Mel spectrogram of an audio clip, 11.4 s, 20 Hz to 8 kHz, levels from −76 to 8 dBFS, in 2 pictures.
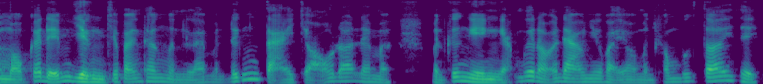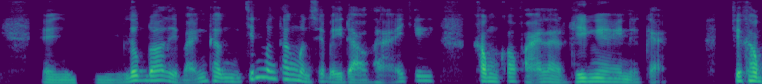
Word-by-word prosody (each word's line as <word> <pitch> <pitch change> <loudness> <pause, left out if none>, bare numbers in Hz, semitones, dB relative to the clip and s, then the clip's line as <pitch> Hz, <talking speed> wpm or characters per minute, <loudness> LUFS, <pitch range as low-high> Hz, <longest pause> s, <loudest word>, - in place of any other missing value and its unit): một 100 -2 +3
cái 150 - +2
điểm 150 - +4
dừng 110 -5 +6
cho 125 - -2
bản 115 +1 +1
thân, 130 -2 -2
mình 100 -4 -4
lại 95 +1 -4
mình 100 -1 -13
đứng 200 +11 -1
tại 95 - +2
chỗ - - -2
đó 140 +1 -1
để 120 -4 -4
mà 105 -4 -5 0.3
mình 100 - -3
cứ 145 - 0
nghiền 105 -7 +5
ngẫm 105 +9 -3
cái 160 - +3
nỗi - - +1
đau 115 -3 +3
như 115 0 -3
vậy 100 -2 -2
mà 95 - -5
mình 90 -2 -8
không 110 +5 -7
bước 130 +2 -7
tới, 150 +3 +3
thì 100 - -1 0.3
thì, 95 -1 -1 0.2
ừm, 90 -1 -8
lúc 160 +1 +4
đó 165 +1 +5
thì - - -1
bản 130 - -4
thân, 130 -5 -1
chính 275 - -1
bản 250 -3 +2
thân 200 -5 +1
mình - - +1
sẽ - - -6
bị 100 +1 -1
đào - - +1
thải 125 - -5
chứ 160 - -3 0.4
không 135 -3 +4
có 140 +2 -1
phải 115 - +1
là 110 -5 0
riêng 125 +1 +4
ai 115 -2 0
nữa 100 - -3
cả, - - -6 0.5
chứ - - +5
không 150 -2 +6
120 Hz, 300 wpm, -26 LUFS, 100-140 Hz, 0.5 s, dừng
